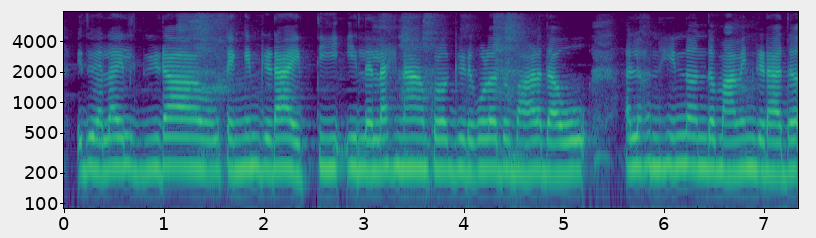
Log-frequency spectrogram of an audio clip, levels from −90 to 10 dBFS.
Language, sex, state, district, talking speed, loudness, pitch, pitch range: Kannada, male, Karnataka, Bijapur, 130 wpm, -24 LUFS, 220 Hz, 215-225 Hz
